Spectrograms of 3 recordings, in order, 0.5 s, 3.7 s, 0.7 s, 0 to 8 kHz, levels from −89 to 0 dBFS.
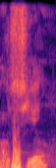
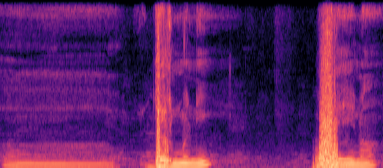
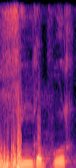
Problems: continuous background conversations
